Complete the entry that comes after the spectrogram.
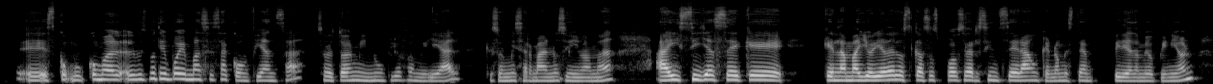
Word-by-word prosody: es 255 -7 -2
como 200 -3 -4
como 225 -1 +2
al 220 0 +2
al 220 - 0
mismo 230 +4 -1
tiempo 255 -1 +1
hay 250 -1 +4
más 230 0 0
esa 225 +1 -6
confianza, 185 - -5
sobre 185 -4 -4
todo 185 +1 +1
en 195 - -2
mi 185 -2 -2
núcleo 180 +2 -5
familiar, 170 +4 -4 0.2
que - - -15
son 170 0 -3
mis 175 0 -5
hermanos 170 +1 -3
y - - -2
mi 165 - -2
mamá. 170 +7 -3 0.4
Ahí 195 +2 +6
sí, 210 +3 +2
ya 220 0 +6
sé 205 -1 +2
que 205 -3 +4 0.4
que 195 - +2
en 190 - +2
la 190 - +5
mayoría 190 +1 +6
de 210 - +6
los 210 -2 +1
casos 200 -1 -2
puedo 195 0 0
ser 195 -1 0
sincera, 185 0 0
aunque 185 -3 -4
no 170 +1 -4
me 175 - -4
estén 175 +1 -7 0.2
pidiendo 170 -2 -1
mi 165 - -3
opinión 170 - -3
190 Hz, 230 wpm, -23 LUFS, 175-210 Hz, 0.4 s, Ahí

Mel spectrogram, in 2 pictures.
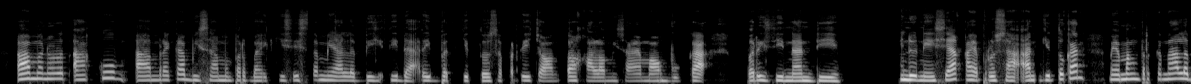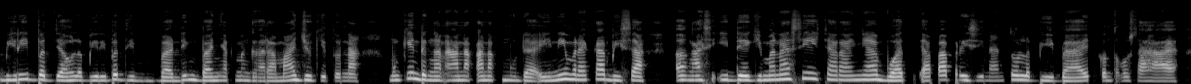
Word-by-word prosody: Ah 250 +3 +7
menurut 260 -1 -1
aku, 230 +3 -3
eee, 195 0 0
mereka 205 +3 -4
bisa 200 -3 -4
memperbaiki 180 -1 -7
sistem 205 +2 -5
yang 185 -2 -1
lebih 175 +1 -5
tidak 190 -3 -5
ribet 180 +1 -4
gitu, 170 -1 -3
seperti 170 +2 -5
contoh 165 +2 -2
kalau 165 -2 -3
misalnya 165 0 -8
mau 165 0 -1
buka 160 +1 0 0.4
perizinan 175 -2 +2
di 165 -1 +2 0.6
Indonesia 210 +1 +5
kayak 205 -4 +1
perusahaan 185 0 +1
gitu 200 +4 +1
kan, 290 +3 +3 0.3
memang 240 +2 +4
terkenal 250 +1 +1
lebih, 205 -1 +2
ribet 220 -3 +2
jauh 185 0 +4
lebih 185 -1 0
ribet 225 +3 +3
dibanding 175 +2 -1
banyak 180 0 0
negara 170 -4 -4
maju 190 +5 +2
gitu. 180 -2 -5
Nah 160 -1 -3 0.2
mungkin 205 +7 +1
dengan 195 -4 +3
anak-anak 195 0 0
muda 180 -4 -1
ini, 195 +7 +4
mereka 225 0 +2
bisa, 190 -1 +1 0.3
eee, 205 +1 +2
ngasih 200 -1 -1
ide 205 -1 +5
gimana 215 +5 +3
sih 270 +1 0
caranya 215 -1 +2
buat, 180 -1 +4 0.2
apa, 180 +4 +1
perizinan 185 -4 -3
tuh 215 - +4 0.2
lebih 175 -1 -4
baik 165 +3 -1
untuk 175 0 -8
usaha, 155 -3 -3
190 Hz, 150 wpm, -22 LUFS, 175-210 Hz, 0.6 s, Ah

